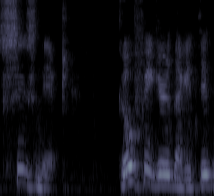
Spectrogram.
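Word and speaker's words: Szysznyk: Back in the day, they took a chance in 1977 on a TV comedy, SZYK, which I assume is pronounced Siznik.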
